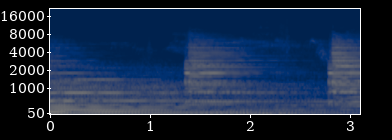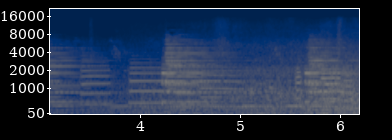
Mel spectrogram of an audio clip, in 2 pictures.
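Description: A church bell tolling: five strokes about a second and a half apart, each ringing on and fading, over a low held tone.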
